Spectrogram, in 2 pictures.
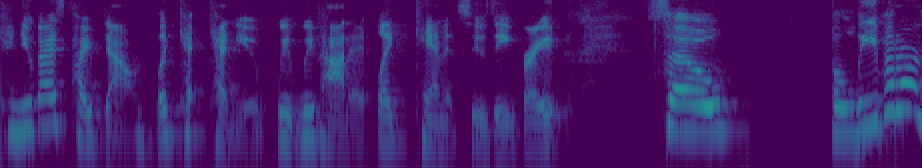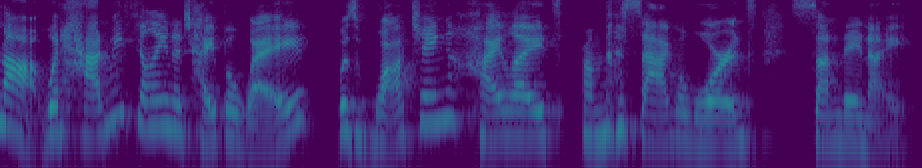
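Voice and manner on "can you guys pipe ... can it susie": mock derisive rant, stammering and tripping over words. Retelling own past words mocking celebrities: retelling own mocking of celebrities. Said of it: "mocking celebrities".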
